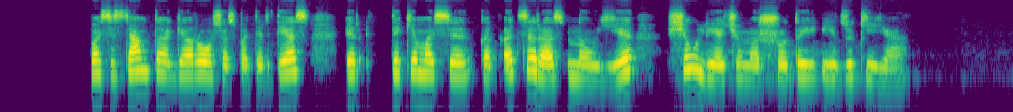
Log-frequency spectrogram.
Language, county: Lithuanian, Kaunas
